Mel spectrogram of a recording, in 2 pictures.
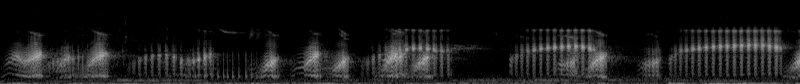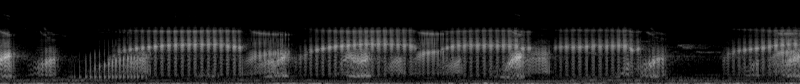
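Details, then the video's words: Wild frogs calling around a forest pond deep in the woods, recorded on an iPhone 14 Pro with a Shure MV88+: loud, rhythmic croaks in overlapping bursts, some drawn out and others short and rapid, several callers at once, no music or voices. "30 Minutes of Frog Sounds at a Forest Pond"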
